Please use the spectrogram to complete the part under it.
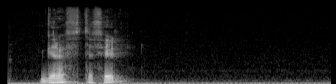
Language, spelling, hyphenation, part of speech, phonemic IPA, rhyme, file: Norwegian Bokmål, grøftefyll, grøf‧te‧fyll, noun, /ɡrœftəfʏl/, -ʏl, Nb-grøftefyll.ogg
- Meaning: drinking outdoors (in lack of a better place to be)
